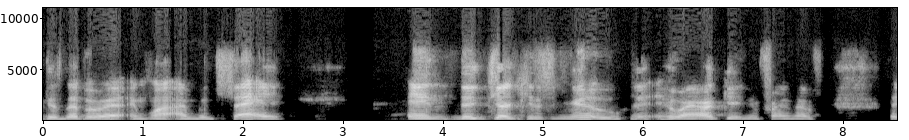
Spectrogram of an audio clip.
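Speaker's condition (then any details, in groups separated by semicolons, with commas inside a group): Cerebral palsy; cannot speak quickly and be understood, speaks slowly, deliberately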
